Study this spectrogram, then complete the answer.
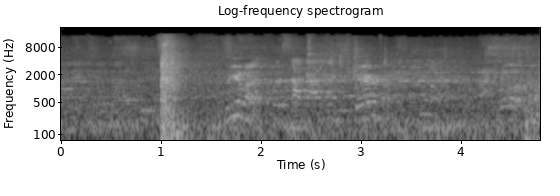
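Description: A bowling ball thuds onto the lane and rolls away.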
